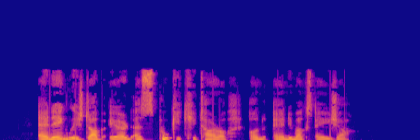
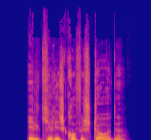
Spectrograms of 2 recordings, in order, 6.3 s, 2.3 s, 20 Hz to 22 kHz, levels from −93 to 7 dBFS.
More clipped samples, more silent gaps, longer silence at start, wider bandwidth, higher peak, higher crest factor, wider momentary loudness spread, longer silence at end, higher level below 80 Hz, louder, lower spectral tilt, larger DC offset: neither; neither; first, 0.6 s vs 0.45 s; second, 11.5 kHz vs over 20 kHz; first, 0 dBFS vs -4 dBFS; about the same, 22 dB vs 20 dB; about the same, 11 LU vs 10 LU; first, 1.1 s vs 0.4 s; second, -58 dBFS vs -44 dBFS; about the same, -22 LUFS vs -23 LUFS; about the same, -4.5 dB/octave vs -4.5 dB/octave; neither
